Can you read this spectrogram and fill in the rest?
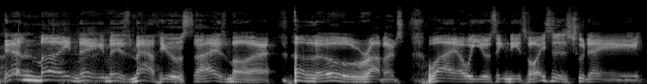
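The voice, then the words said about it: Cartoon villain voice. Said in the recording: “You sound like the villain from He-Man.”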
